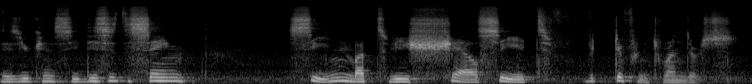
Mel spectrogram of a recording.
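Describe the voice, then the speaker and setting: At a very slow pace, a man speaks in a somewhat breathy voice with ordinary pitch variation. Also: medium pitch for a man. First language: Turkish. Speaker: software tutorial maker. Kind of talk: tutorial. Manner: halting.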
